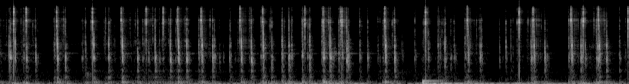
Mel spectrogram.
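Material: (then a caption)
Plastic. Fingertips of both hands type fast on a backlit plastic mechanical computer keyboard, producing a rapid, steady stream of sharp, bright key clicks with little low end. Each tap is crisp and dies away almost instantly, and a brief low thump sounds near the middle of the run.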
